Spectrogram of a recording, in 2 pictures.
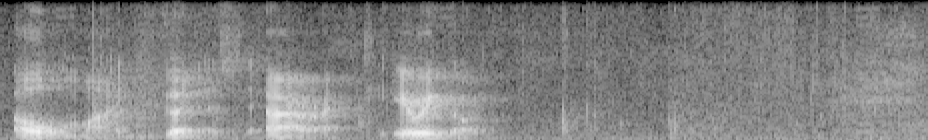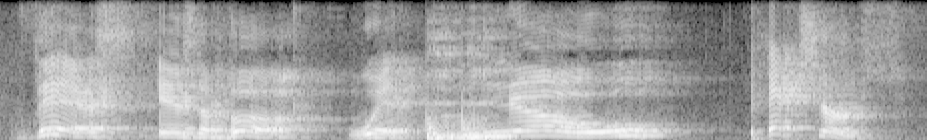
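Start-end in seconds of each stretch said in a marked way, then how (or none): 4.7-9.2 loud, slow, emphatic announcement; dramatic story reading. A narrator's reading. Reading the title line to children, slow and grand. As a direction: announce it word by word, big and high. Reads the picture book to children.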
